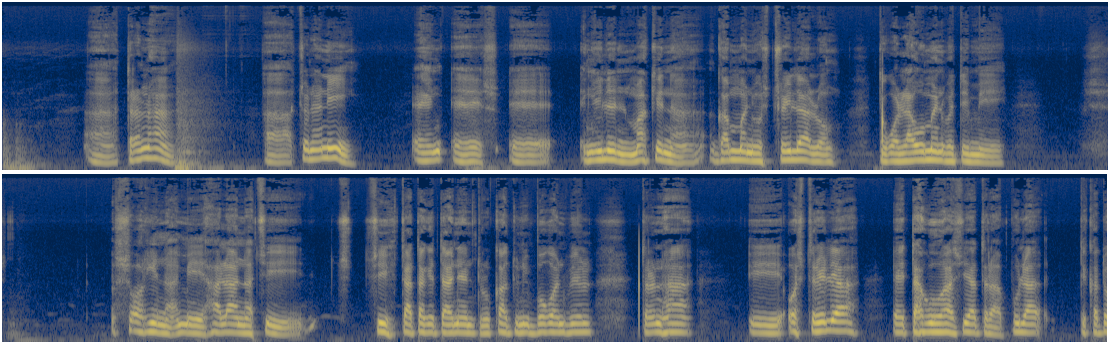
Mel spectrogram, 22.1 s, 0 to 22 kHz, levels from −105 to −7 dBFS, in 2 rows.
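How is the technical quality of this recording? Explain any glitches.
Two loud pops break into the speech, one at 8.80 s just after "nu australia long" and one at 17.43 s just before "taranaha i australia". Each is a single pop standing about 20 dB and about 15 dB above the speech respectively. The cause is likely a sudden voltage step from a plug, switch, static or driver glitch, shaped by the circuitry that follows. It is heard as a sharp pop over continuing speech, a tall narrow spike on the waveform and a thin full-height vertical line on a spectrogram.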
